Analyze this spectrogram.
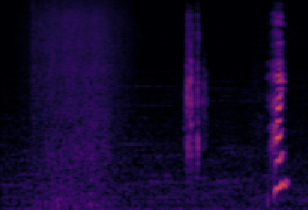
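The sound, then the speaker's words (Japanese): Camera shutter taking a photo: after a soft, low rustle, a quick double click sounds, followed by a louder, sharper shutter burst. “撮影しました。 いつでも写真を撮ってもいいという恋人特権を行使させていただきました。”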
